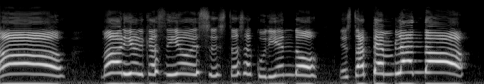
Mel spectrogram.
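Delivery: high, alarmed shouting; panicked cry. Acted. Warning Mario that the castle is shaking, high panicked shout. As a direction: raise the alarm, voice pitched high and loud.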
